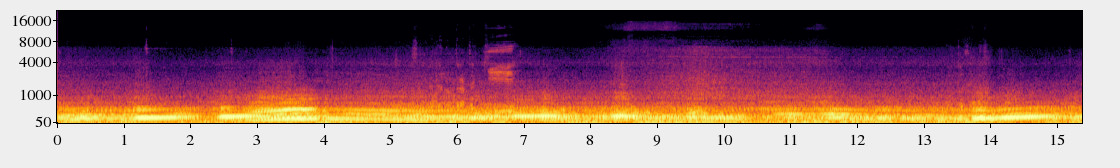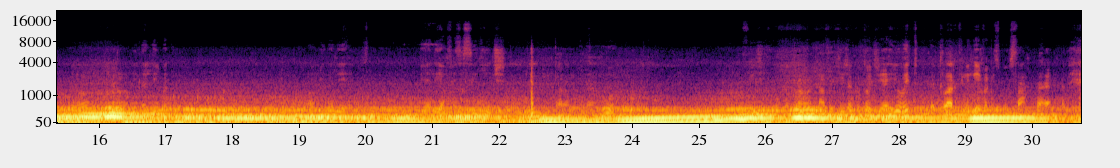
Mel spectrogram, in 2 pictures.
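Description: Audi R8 engine pulling the car along at low speed, its note repeatedly rising as the car speeds up and falling back as it eases off, over a low rumble.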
